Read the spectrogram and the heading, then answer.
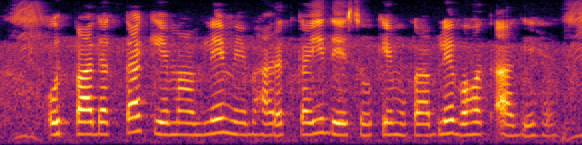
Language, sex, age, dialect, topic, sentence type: Hindi, female, 36-40, Kanauji Braj Bhasha, agriculture, statement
